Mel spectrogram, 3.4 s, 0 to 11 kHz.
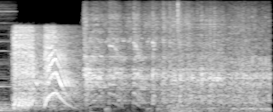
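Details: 2013 Mitsubishi Fuso FG, 4P10 diesel, months-long no-start: starter whirs and engine turns over unevenly for a few seconds but never catches; crank-no-start, cause unknown, injector fuel delivery next suspected.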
